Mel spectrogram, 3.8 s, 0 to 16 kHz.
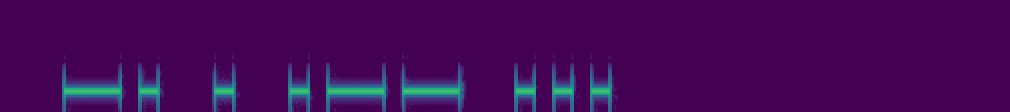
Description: Morse code, heard as a keyed tone, about 17 wpm, 700 Hz. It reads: NEWS
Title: Sets of 5 Words Encore 17wpm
